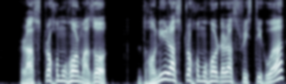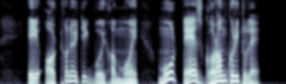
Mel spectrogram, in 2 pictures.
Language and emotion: Assamese, angry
